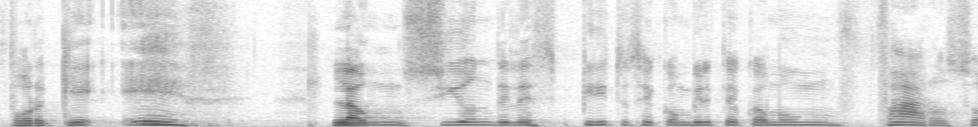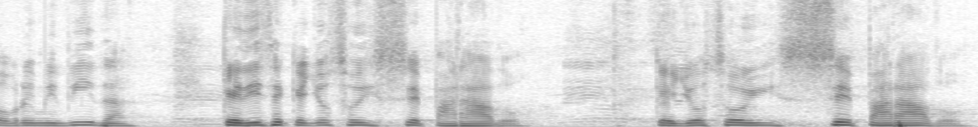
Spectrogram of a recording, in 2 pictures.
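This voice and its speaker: A man preaching a sermon as pastor, swinging from hushed, slow stretches to loud, joking outbursts. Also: on the high side.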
